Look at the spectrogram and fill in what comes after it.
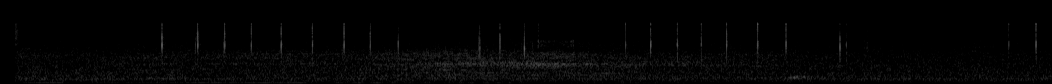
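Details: Samsung Galaxy Note home button making sharp, light, crisp clicks in quick runs, even when pressed lightly without activating it.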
